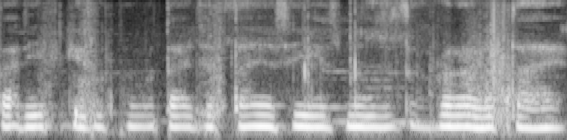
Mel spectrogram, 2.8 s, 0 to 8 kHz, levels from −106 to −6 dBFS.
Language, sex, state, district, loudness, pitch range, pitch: Hindi, female, Uttar Pradesh, Jalaun, -16 LUFS, 195-205 Hz, 200 Hz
